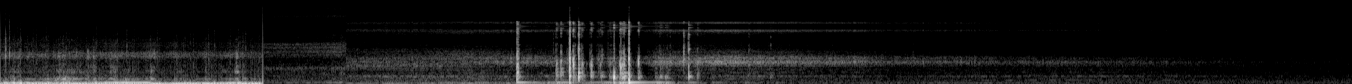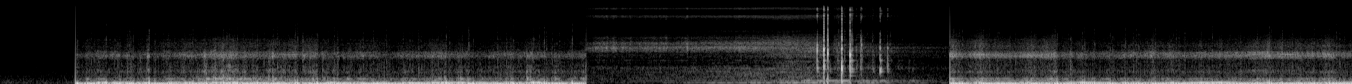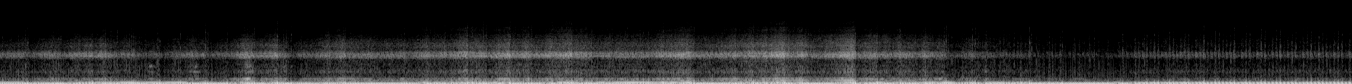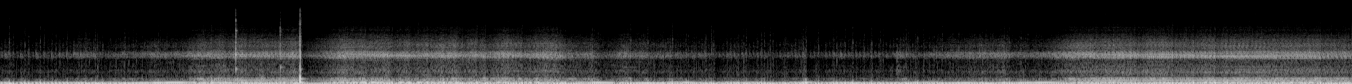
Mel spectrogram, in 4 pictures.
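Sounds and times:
diesel engine driving hard: 0.0 - 7.2, 14.3 - 19.4, 23.0 - 54.0
wind rumble: 0.0 - 12.4, 14.3 - 54.0
clicks: 21.6 - 22.7.

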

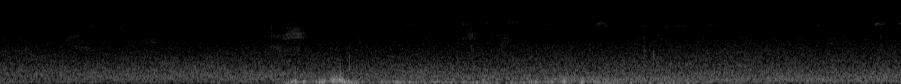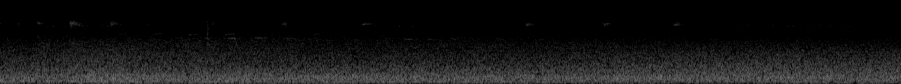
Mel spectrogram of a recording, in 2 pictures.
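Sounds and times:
steady low hiss: 0.0 - 18.0.

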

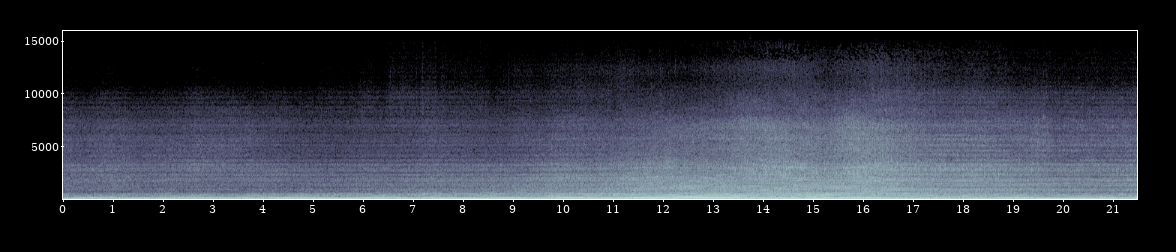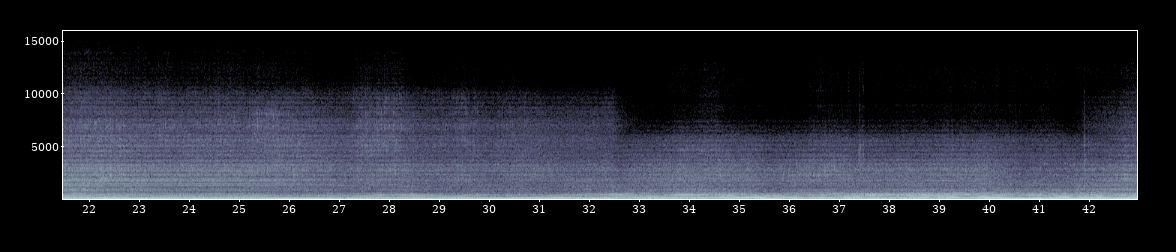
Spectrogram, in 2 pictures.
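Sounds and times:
mower deck rushing noise: 0.0 - 42.9
mower engine running: 0.0 - 42.9.

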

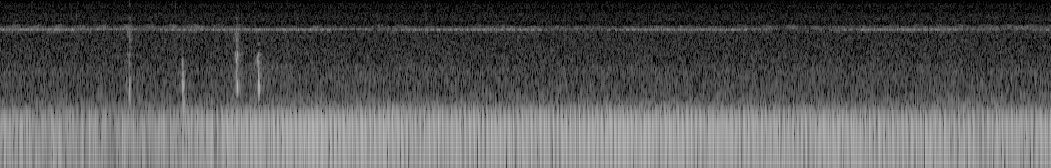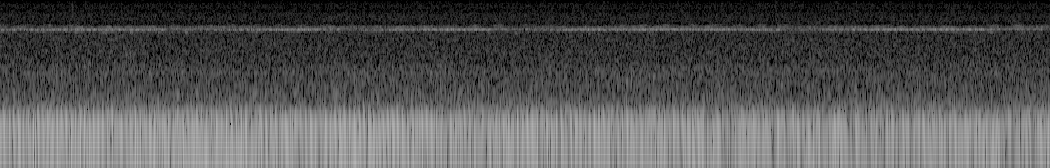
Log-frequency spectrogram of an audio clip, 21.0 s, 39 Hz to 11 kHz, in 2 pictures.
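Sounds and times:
insect trilling: 0.0 - 7.7.

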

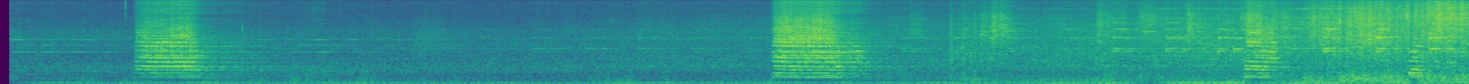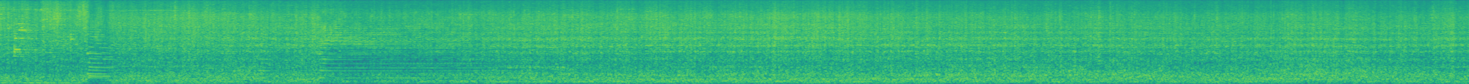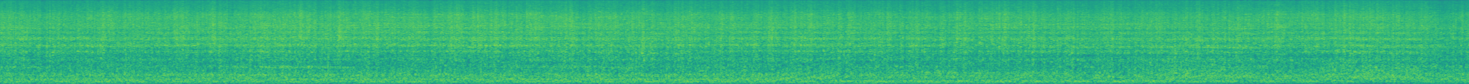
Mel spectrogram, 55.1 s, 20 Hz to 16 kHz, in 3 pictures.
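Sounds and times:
locomotive engines rumbling: 0.3 - 55.0
train horn blasts: 1.6 - 3.6, 9.6 - 11.6, 15.5 - 16.4, 17.4 - 18.2, 19.3 - 20.1, 21.5 - 25.2
train wheels clattering: 11.2 - 55.0.

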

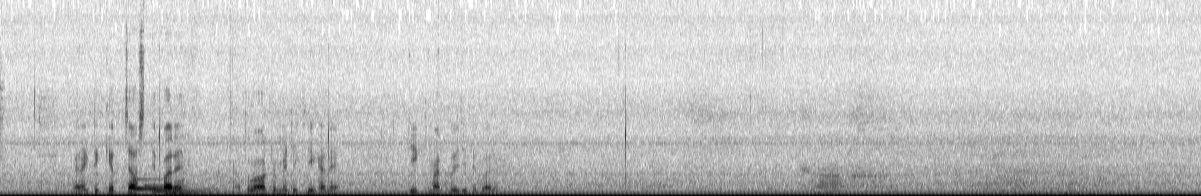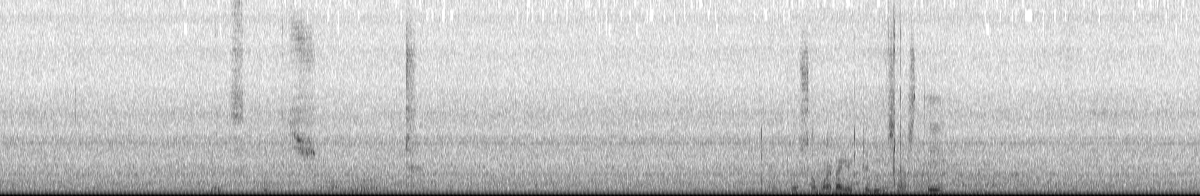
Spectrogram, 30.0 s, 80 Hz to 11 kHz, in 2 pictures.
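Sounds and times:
faint high chirps: 1.7 - 3.1
faint steady tones: 1.7 - 3.3.

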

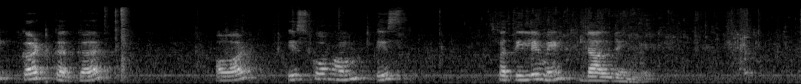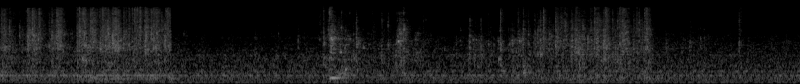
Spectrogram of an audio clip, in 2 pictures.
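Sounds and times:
plastic pouch crinkling: 7.6 - 9.8, 12.7 - 15.2.

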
